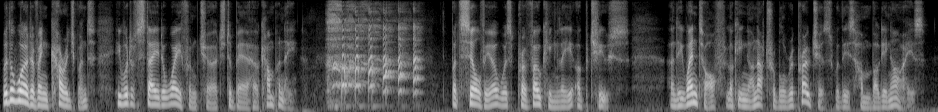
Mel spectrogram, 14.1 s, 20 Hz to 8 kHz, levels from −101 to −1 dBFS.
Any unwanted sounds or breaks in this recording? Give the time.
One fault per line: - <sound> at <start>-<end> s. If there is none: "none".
- laugh at 4.9-6.4 s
